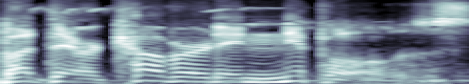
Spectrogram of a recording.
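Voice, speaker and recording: A man speaks in a put-on character voice, pitched fairly high, at a fairly slow pace. Clear music plays in the background. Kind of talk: 1950s B-movie tough guy. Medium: machinima. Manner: wisecracking, brash.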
